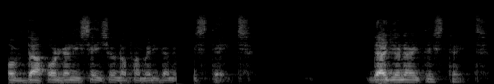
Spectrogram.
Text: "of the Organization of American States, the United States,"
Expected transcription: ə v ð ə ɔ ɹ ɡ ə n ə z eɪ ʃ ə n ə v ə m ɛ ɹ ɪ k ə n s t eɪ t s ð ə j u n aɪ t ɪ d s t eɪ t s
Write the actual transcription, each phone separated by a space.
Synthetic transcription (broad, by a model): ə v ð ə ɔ ɹ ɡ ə n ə s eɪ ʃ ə n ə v ə m ɛ ɹ ɪ k ə n s t eɪ t s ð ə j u n aɪ t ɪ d s t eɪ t s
